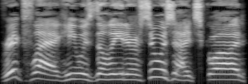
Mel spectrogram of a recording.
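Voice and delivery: high, hammed-up old fan voice, called out; mock old-timer. Studio execs mocking old fans, in a doddering high old-man voice. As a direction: play a fond old geezer reminiscing, overdone. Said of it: "Like going".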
